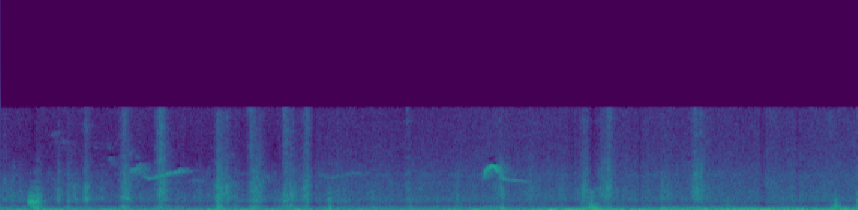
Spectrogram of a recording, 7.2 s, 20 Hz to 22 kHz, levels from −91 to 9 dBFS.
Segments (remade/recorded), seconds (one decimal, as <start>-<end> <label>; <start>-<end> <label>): 0.0-7.2 recorded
